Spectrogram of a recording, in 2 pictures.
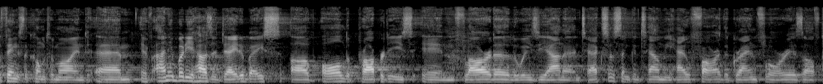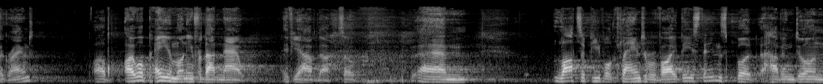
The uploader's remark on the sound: the second half of our "Reverse Pitch" event from The Steelyard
